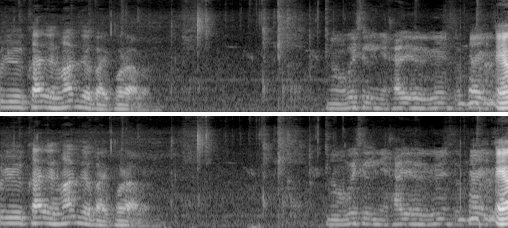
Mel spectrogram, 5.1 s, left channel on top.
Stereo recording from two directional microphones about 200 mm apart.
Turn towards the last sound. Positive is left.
turn(degrees=-30)  # may be behind; listen again after turning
